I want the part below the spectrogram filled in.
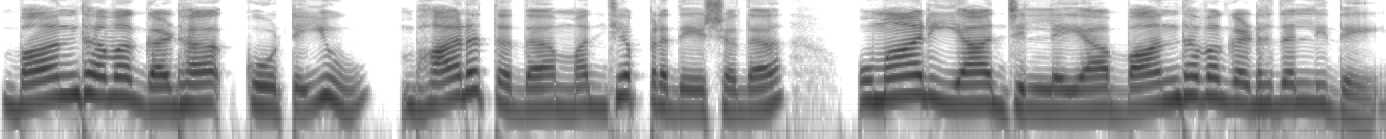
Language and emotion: Kannada, neutral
